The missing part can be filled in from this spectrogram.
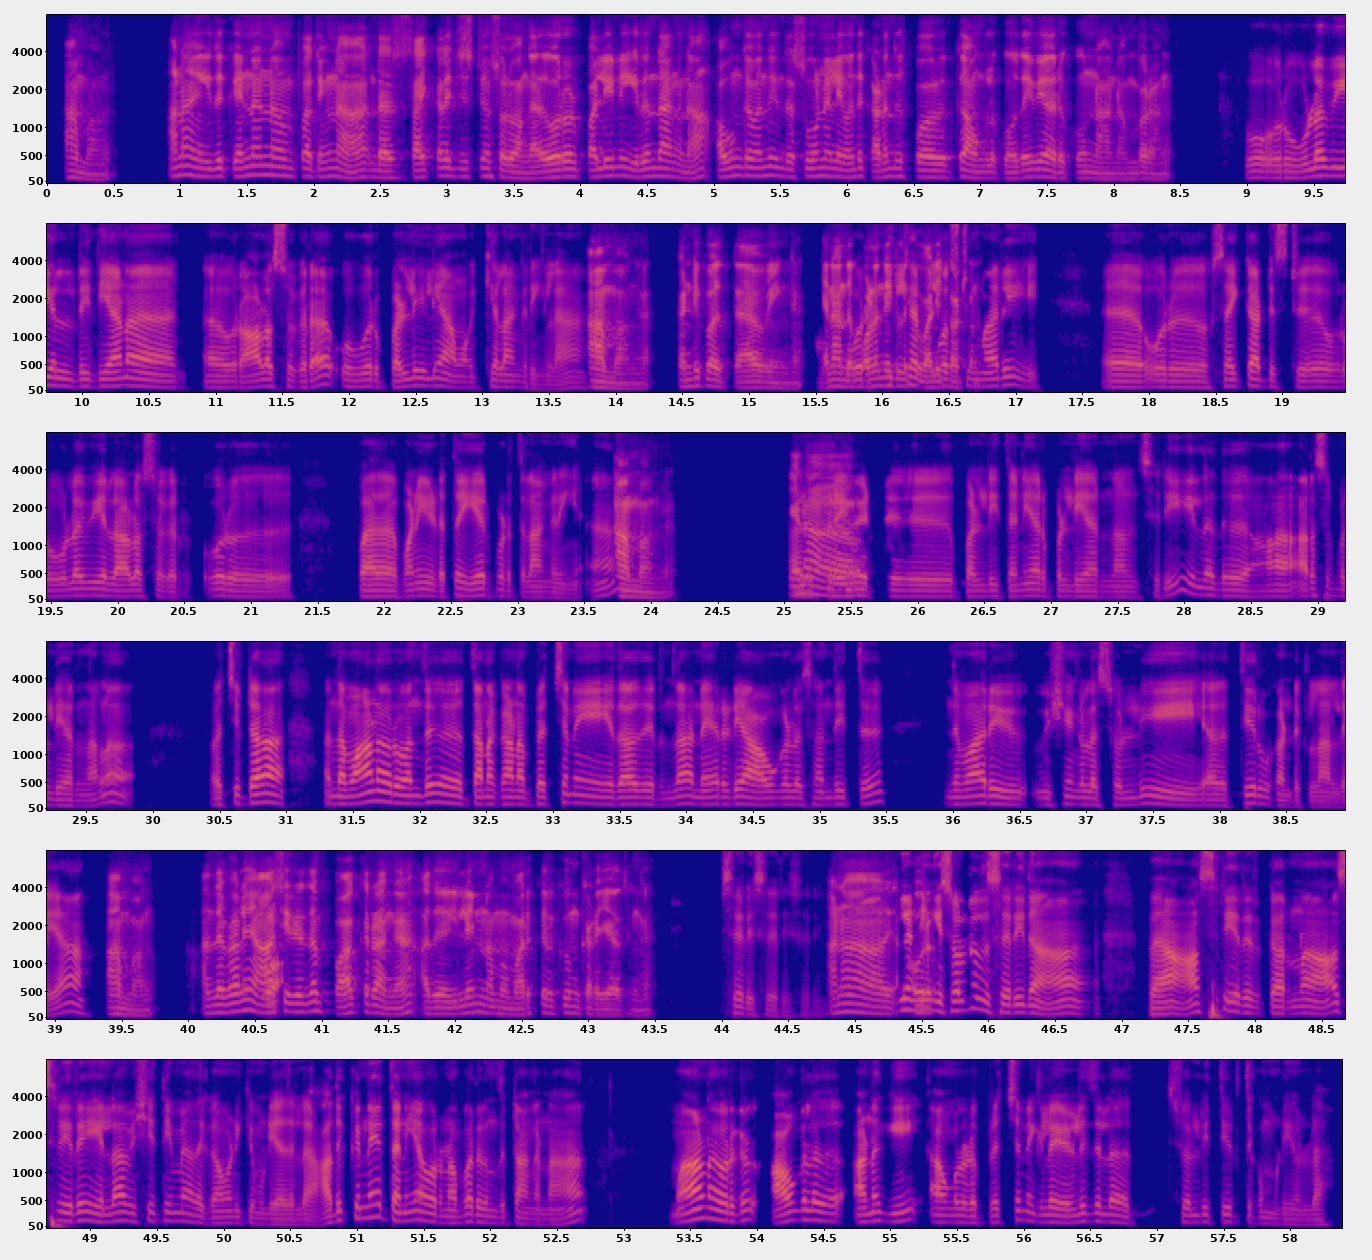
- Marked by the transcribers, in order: in English: "சைக்காலஜிஸ்ட்டும்"; in English: "சைகாட்டிஸ்டு"; drawn out: "ஒரு"; in English: "பிரைவேட்டு"
- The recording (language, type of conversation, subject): Tamil, podcast, மற்றவர்களுடன் உங்களை ஒப்பிடும் பழக்கத்தை நீங்கள் எப்படி குறைத்தீர்கள், அதற்கான ஒரு அனுபவத்தைப் பகிர முடியுமா?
